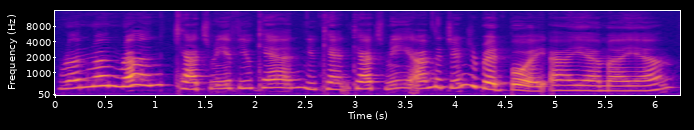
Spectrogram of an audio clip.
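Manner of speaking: high, loud teasing chant; taunting call. Acted. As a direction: taunt them, sing-song and cocky. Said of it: "laughed and called out".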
